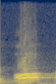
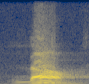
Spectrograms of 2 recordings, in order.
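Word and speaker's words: Lam (لام): Lam. So you wouldn't say la, you would pronounce it like lam.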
